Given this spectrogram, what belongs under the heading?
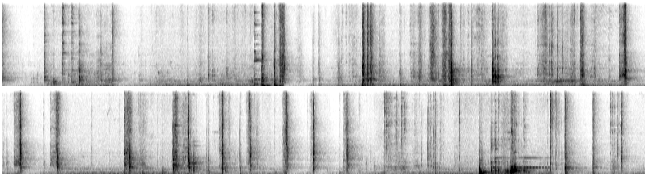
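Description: Knife chopping pieces of pork on a cutting board for a curry, giving a series of sharp, irregularly spaced chops with short pauses between them, close and fairly quiet.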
